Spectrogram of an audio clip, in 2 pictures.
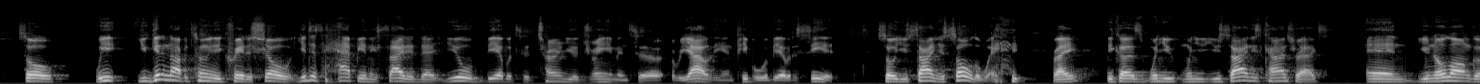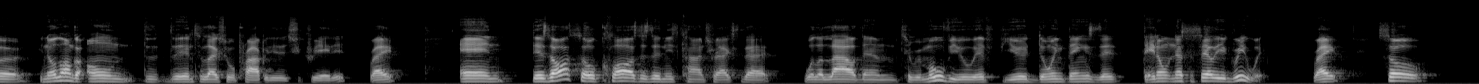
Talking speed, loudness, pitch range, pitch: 185 wpm, -24 LUFS, 120-155 Hz, 135 Hz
